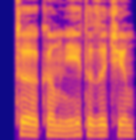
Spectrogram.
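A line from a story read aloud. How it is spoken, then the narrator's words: Wry snort. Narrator (Russian): хмыкнул я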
